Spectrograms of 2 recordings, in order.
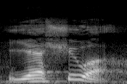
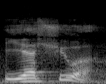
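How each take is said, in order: First: Yeshua said yeh-SHOO-ah; Yeshua, Hebrew pronunciation; Hebrew name. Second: Yeshua repeated, yeh-SHOO-ah; Hebrew name. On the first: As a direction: Yeshua with a clear y and sh, stress on shoo. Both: Shown as a demonstration. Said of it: "Do you hear how that sort of sounds like Joshua".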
